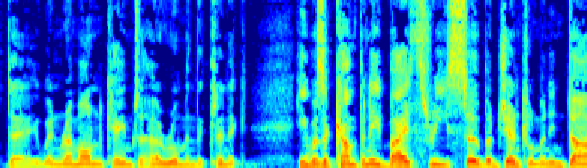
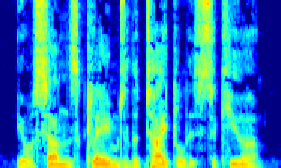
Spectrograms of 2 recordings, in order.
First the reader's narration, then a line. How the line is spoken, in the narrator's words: he whispered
